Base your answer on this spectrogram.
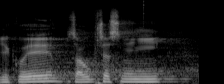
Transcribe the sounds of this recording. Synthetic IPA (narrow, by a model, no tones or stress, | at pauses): ɟɛkujɪzaupr̝̥ɛsɲɛɲiː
